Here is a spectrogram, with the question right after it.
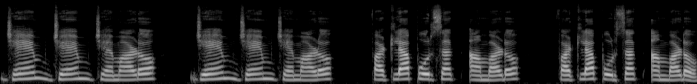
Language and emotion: Goan Konkani, neutral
